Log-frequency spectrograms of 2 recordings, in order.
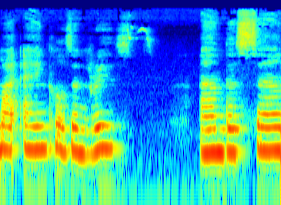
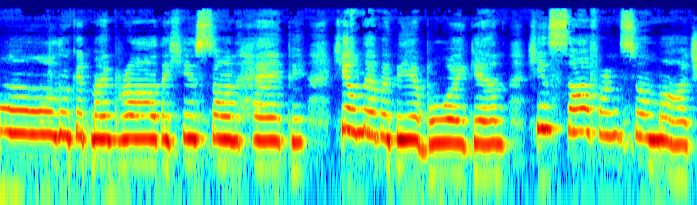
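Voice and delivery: high, syrupy, falsely sweet tone; 6 semitones higher, 4 dB louder than usual. Narrator reading the witch speaking to the young merchant, sweet voice. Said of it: "said in a sweet voice".

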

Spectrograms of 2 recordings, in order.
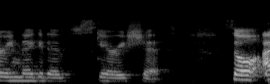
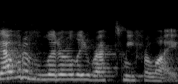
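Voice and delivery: ordinary delivery

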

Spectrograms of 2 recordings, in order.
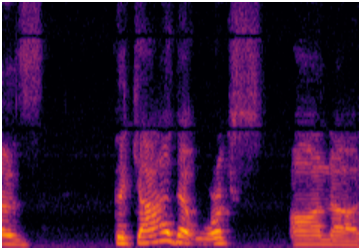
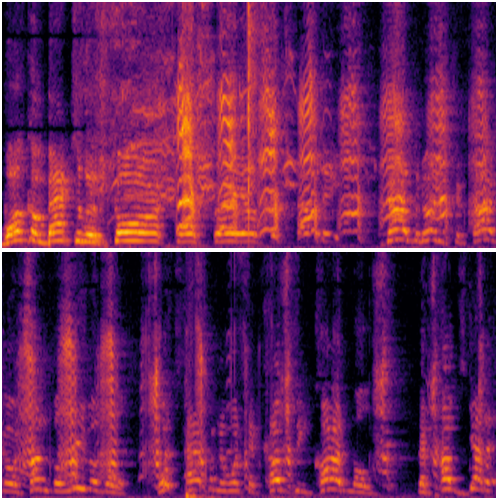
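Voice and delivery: mock very high, loud, shrill sports-radio host scream; 9 semitones higher, 5 dB louder than usual. Retelling a radio broadcast meant to drown out another host: imitating screaming a radio show. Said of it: "I'm gonna scream about the Cubs".

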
